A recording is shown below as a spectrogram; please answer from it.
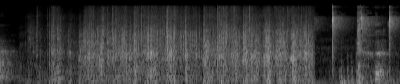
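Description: Plastic zip-top bag rustling and rattling for about three seconds as hairtail pieces are coated in frying mix inside it. A few sharp clicks follow near the end.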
